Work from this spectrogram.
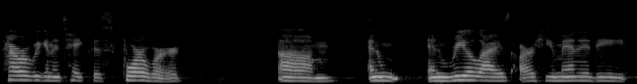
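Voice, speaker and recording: A woman from the United States giving an earnest, thoughtful comment as an audience member, unscripted. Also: on the low side. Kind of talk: spontaneous, reflective comment. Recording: reverberant hall sound.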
